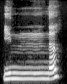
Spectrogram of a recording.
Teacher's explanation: tashdid dibaca dengan gumaman yang panjang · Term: wajibul ghunnah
